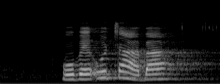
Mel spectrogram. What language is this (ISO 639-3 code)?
nso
